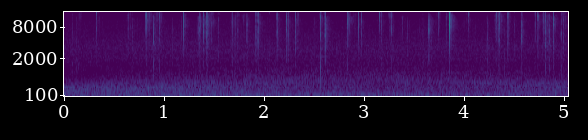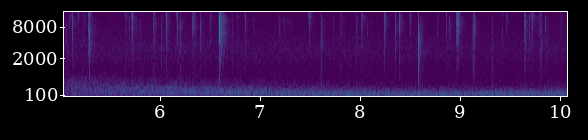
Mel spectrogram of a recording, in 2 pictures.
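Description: Snowstorm wind, a low rushing noise that eases a few seconds in and then builds again, with many small sharp crackles scattered over it.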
